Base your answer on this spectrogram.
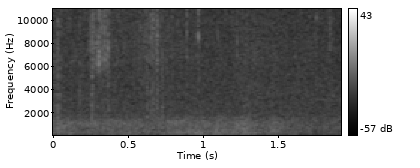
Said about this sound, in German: Theaterdonner. Es regnet. Es geht los.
